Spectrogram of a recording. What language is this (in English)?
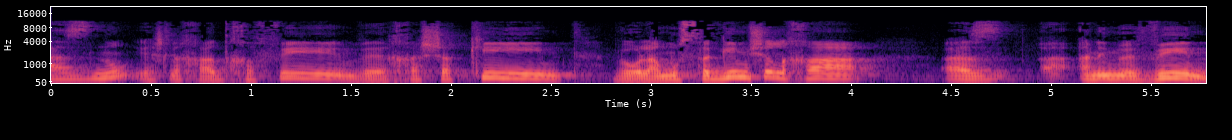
Hebrew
